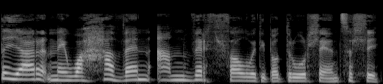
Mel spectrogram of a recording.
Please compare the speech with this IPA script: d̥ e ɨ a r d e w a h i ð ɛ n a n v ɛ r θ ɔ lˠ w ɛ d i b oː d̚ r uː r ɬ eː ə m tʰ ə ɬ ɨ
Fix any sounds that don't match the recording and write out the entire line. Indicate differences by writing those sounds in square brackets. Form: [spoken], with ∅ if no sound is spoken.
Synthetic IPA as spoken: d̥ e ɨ a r [n] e w a h [a] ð ɛ n a n v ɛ r θ ɔ lˠ w ɛ d i b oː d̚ r uː r ɬ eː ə [n] tʰ ə ɬ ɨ

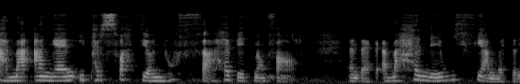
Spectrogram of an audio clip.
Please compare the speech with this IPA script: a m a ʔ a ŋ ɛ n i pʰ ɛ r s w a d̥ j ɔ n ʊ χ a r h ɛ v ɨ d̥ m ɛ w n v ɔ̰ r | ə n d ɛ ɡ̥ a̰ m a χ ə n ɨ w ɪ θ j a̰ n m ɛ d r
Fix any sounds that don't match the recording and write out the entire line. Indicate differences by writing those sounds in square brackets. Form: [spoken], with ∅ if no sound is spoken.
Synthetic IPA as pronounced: a m a ʔ a ŋ ɛ n i pʰ ɛ r s w a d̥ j ɔ n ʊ [θ] a [∅] h ɛ v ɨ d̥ m ɛ w n [f] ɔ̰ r | ə n d ɛ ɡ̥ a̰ m a [h] ə n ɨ w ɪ θ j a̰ n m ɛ d r

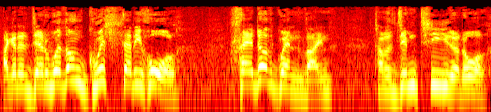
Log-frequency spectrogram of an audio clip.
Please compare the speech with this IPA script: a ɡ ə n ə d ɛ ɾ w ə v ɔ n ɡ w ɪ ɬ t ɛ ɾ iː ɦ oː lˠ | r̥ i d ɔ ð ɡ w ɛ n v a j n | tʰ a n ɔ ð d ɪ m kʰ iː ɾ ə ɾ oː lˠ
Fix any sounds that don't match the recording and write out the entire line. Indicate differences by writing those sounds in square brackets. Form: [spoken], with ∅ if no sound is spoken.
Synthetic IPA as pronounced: a ɡ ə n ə d ɛ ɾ w ə [ð] ɔ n ɡ w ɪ ɬ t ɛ ɾ [i] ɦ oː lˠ | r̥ [ɛ] d ɔ ð ɡ w ɛ n v a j n | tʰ a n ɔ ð d ɪ m [tʰ] iː ɾ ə ɾ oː lˠ

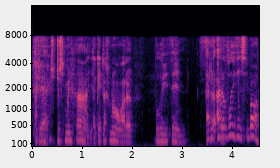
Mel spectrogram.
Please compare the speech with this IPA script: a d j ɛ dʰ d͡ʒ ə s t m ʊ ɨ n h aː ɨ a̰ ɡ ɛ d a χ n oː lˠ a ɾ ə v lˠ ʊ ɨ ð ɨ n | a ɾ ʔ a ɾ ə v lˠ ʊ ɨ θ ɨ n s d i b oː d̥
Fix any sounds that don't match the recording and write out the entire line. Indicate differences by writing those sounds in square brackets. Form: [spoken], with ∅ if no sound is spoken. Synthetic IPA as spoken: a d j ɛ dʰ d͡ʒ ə s t m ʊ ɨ n h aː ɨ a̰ ɡ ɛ d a χ n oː lˠ a ɾ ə v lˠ ʊ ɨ ð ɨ n | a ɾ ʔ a ɾ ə v lˠ ʊ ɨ [ð] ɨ n s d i b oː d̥

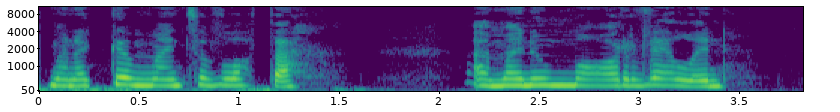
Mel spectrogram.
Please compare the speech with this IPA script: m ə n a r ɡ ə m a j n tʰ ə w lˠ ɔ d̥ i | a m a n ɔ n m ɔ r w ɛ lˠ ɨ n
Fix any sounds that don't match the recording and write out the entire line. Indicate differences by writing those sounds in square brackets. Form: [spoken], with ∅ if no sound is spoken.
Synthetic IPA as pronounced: m [a] n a [∅] ɡ ə m a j n tʰ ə [v] lˠ ɔ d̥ [a] | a m a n [u] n m ɔ r [v] ɛ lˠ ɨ n

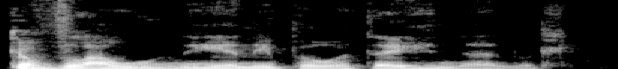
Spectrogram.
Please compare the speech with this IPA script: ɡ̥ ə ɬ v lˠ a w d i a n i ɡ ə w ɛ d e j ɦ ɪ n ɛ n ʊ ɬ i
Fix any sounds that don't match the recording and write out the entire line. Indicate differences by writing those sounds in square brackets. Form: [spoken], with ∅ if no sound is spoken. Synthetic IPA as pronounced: ɡ̥ ə [∅] v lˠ a w [n] i [ə] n i [b] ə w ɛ d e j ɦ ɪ n ɛ n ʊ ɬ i

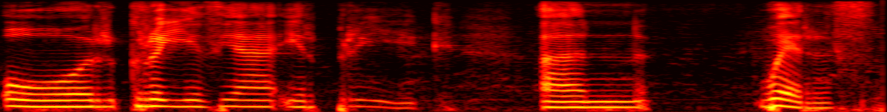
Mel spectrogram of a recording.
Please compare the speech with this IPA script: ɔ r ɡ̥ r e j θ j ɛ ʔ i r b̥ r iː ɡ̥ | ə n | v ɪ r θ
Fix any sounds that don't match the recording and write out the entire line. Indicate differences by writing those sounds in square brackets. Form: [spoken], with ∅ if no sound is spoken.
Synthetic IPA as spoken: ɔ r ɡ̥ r e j [ð] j ɛ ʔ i r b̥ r iː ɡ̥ | ə n | [w] ɪ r [ð]

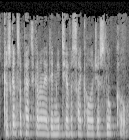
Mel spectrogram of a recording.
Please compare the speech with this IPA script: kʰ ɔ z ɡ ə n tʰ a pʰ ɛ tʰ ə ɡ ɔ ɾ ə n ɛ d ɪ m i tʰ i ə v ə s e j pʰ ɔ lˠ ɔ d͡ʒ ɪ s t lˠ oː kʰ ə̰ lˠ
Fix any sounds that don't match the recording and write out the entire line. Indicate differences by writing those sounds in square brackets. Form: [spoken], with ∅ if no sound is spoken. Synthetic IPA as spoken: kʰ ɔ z ɡ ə n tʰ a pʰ ɛ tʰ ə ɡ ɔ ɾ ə n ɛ d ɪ m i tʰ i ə v ə s [a] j [kʰ] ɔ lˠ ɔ d͡ʒ ɪ s t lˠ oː kʰ ə̰ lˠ

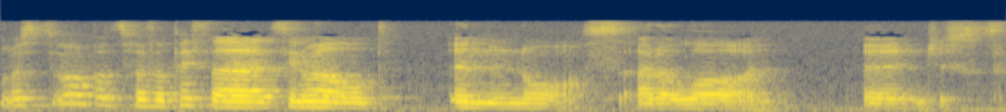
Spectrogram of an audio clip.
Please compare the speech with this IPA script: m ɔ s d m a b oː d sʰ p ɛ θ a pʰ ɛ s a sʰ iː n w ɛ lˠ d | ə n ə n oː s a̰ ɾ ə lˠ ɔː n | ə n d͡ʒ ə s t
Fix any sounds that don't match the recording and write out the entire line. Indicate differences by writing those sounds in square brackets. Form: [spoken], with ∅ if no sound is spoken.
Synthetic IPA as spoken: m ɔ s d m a b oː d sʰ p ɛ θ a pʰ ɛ [θ] a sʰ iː n w ɛ lˠ d | ə n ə n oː s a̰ ɾ ə lˠ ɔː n | ə n d͡ʒ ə s t

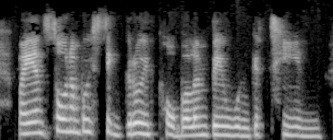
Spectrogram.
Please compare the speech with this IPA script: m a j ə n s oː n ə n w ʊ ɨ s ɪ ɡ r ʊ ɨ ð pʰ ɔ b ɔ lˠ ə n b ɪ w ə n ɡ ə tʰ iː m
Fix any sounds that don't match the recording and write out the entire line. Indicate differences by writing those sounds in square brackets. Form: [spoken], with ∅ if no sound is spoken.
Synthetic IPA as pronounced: m a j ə n s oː n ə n [b] ʊ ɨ s ɪ ɡ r ʊ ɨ ð pʰ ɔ b ɔ lˠ ə n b ɪ w ə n ɡ ə tʰ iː [n]

